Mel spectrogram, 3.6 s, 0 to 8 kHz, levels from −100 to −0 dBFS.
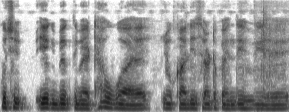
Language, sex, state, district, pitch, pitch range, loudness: Hindi, male, Uttar Pradesh, Lalitpur, 110 Hz, 105-120 Hz, -19 LUFS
